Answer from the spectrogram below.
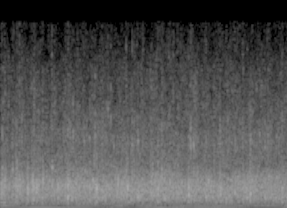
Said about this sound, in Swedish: Ge dem en applåd. Tack så jättemycket, tjejer. Tack.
